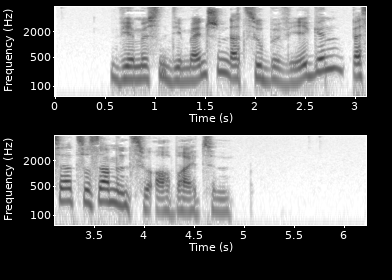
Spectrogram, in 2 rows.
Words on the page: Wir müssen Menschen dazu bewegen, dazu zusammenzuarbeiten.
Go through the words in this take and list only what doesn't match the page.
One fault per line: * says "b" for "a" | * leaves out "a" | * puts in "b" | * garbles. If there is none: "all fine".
* puts in "die"
* says "besser" for "dazu"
